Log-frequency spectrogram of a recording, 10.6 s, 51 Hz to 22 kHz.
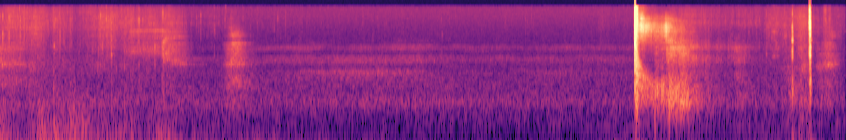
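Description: A single shot from a suppressed .243 rifle about eight seconds in: a sharp report followed by about a second of decaying tail. Before it, some rustling in the first two seconds, then a quiet stretch.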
